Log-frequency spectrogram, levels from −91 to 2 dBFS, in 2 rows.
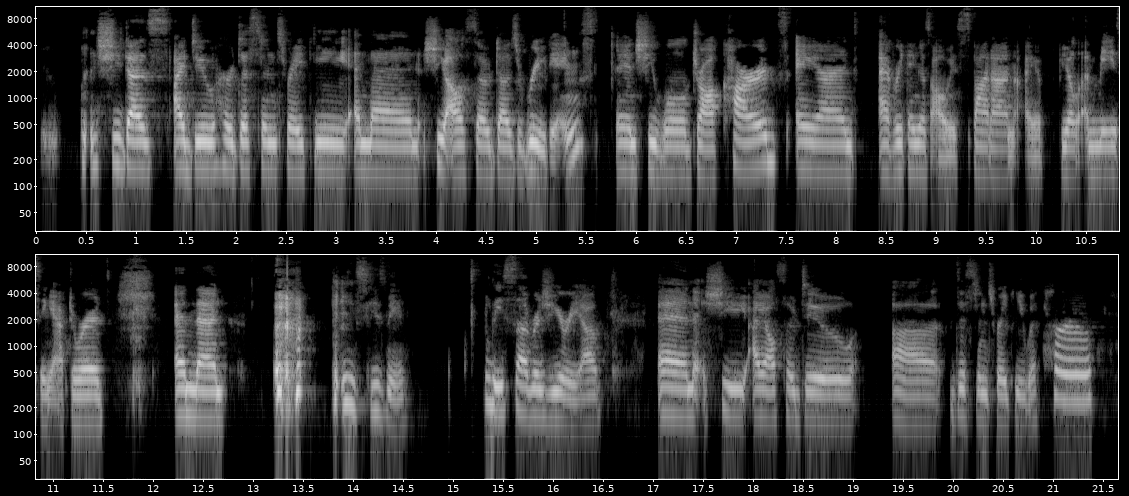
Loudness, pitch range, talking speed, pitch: -27 LUFS, 145-170 Hz, 120 wpm, 155 Hz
